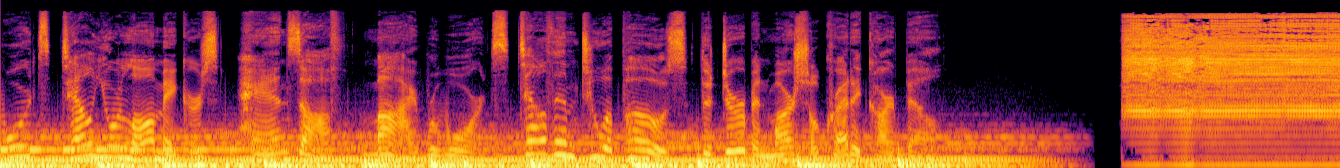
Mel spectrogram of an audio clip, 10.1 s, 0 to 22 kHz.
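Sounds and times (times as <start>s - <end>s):
speech: 0.5s - 7.2s
electric razor shaving a face: 8.4s - 10.0s.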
